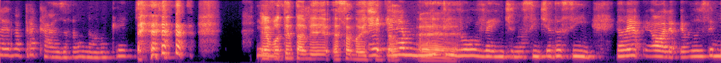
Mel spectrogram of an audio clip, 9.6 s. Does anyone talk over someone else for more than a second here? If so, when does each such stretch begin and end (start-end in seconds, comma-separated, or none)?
4.9-6.3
